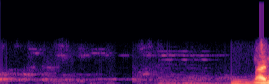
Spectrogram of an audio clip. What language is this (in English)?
Marathi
